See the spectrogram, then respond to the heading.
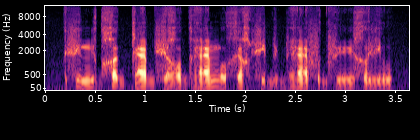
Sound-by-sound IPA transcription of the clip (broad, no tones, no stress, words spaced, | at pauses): fʲɤmʲoɡχəɡ kæb fʲɘʁoɡʱæ moxɘχ fʲɘbybʱæ fəɡfyː xɤvʲu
